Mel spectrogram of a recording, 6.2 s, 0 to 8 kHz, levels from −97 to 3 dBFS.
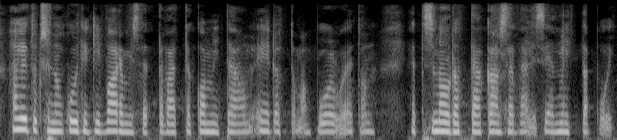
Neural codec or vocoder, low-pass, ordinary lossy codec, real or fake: codec, 16 kHz, 2 kbps, FreqCodec, larger model; 7.2 kHz; AAC, 48 kbps; fake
